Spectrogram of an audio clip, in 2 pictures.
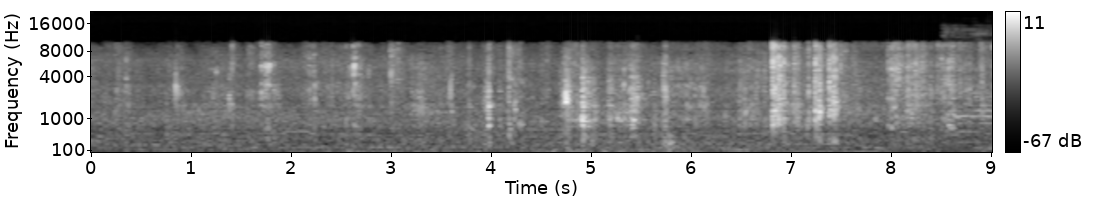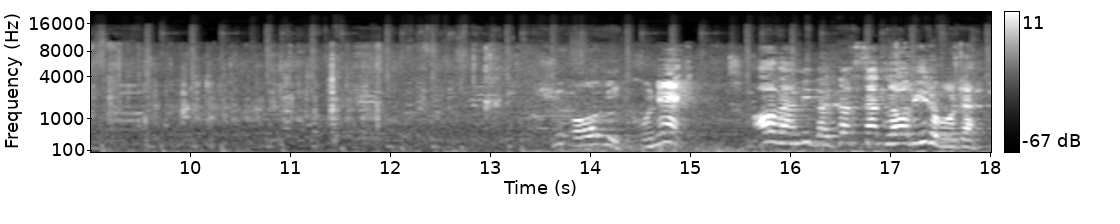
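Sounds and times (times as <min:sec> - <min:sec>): dog crunching food: 0:00.0 - 0:13.4.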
